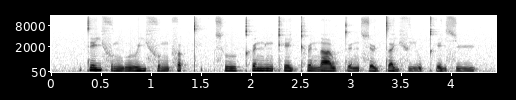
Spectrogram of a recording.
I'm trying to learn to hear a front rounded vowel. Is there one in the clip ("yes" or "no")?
yes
